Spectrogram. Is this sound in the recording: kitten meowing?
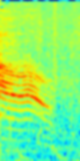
yes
